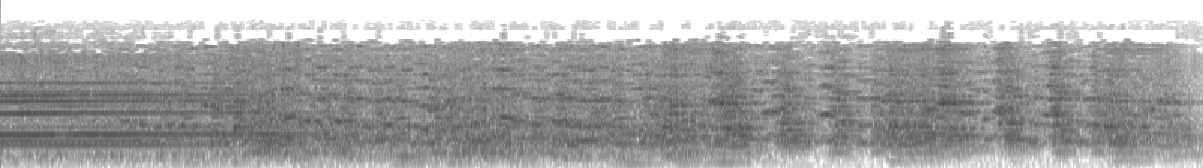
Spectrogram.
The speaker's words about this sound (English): We're pulling ahead now, Tonto. Train go plenty fast.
